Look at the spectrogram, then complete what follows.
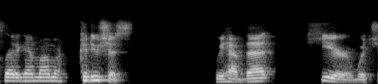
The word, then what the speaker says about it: Caduceus: How do you pronounce that again, Mama? Caduceus.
